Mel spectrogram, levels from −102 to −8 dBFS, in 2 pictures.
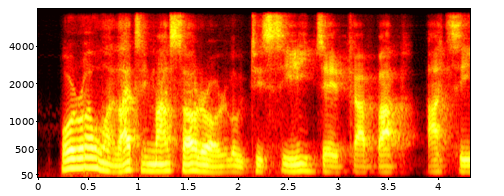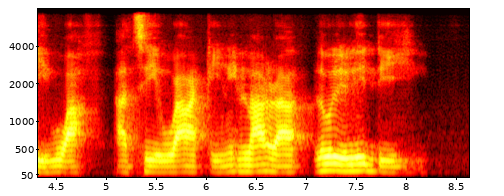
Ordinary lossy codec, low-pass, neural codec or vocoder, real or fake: none; 7.2 kHz; codec, 16 kHz in and 24 kHz out, 0.6 kbps, FocalCodec, streaming, 4096 codes; fake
